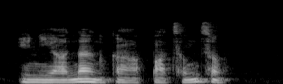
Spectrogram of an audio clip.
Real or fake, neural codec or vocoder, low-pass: fake; vocoder, 22.05 kHz, 80 mel bands, Vocos; 7.2 kHz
